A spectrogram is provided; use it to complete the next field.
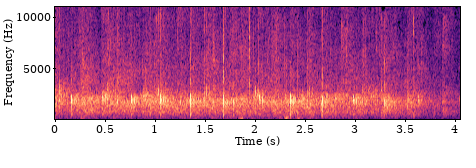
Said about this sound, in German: Ja, komm, wir geben Gott einmal einen Applaus.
